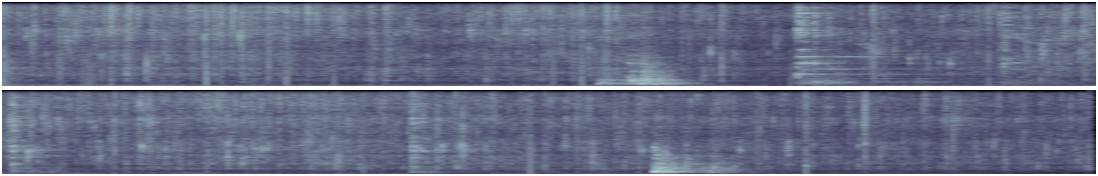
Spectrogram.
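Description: Cauliflower fries in hot oil with a steady, crackling sizzle, punctuated by a few louder bursts as pieces are stirred. No one speaks.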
